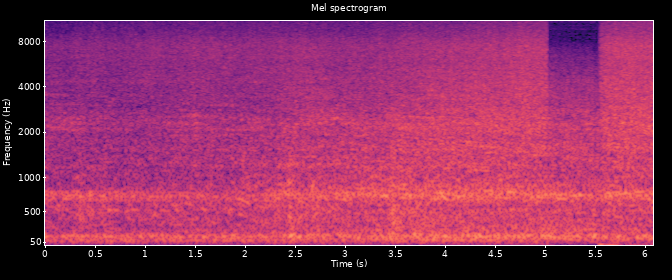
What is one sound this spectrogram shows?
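Steam hisses from a locomotive.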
